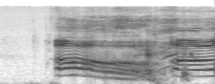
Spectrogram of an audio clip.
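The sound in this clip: A man groans and moans in one long, loud, drawn-out voiced sound that swells again near the end, with no words spoken.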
